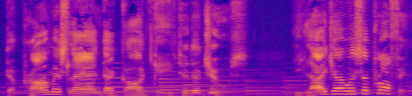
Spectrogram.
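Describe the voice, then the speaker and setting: Woman voicing a timid, low-pitched storytelling monkey. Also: full character voice. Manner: slow, deliberate, expressive delivery for children. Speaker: storyteller and co-host. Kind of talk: children's puppet show and storybook reading.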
